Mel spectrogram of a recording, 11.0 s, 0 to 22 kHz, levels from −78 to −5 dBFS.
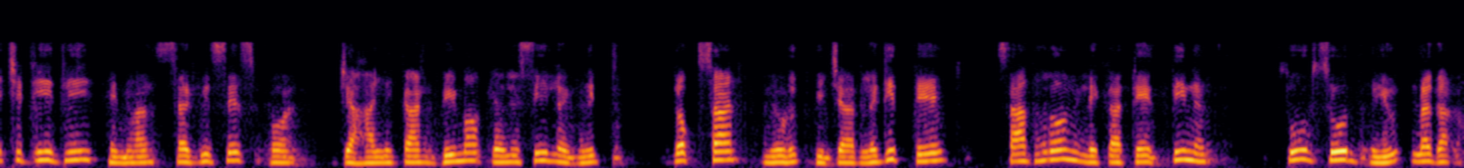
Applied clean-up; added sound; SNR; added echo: neural mask model DeepFilterNet 3.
